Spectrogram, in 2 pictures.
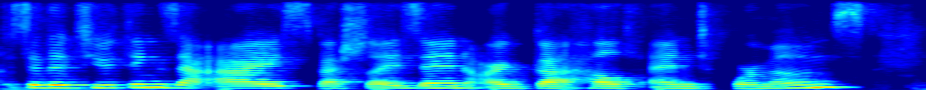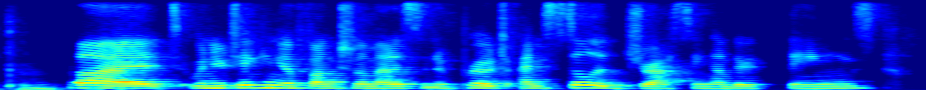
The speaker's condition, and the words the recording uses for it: No condition.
